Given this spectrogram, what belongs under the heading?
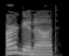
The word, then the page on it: argonaut: British English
